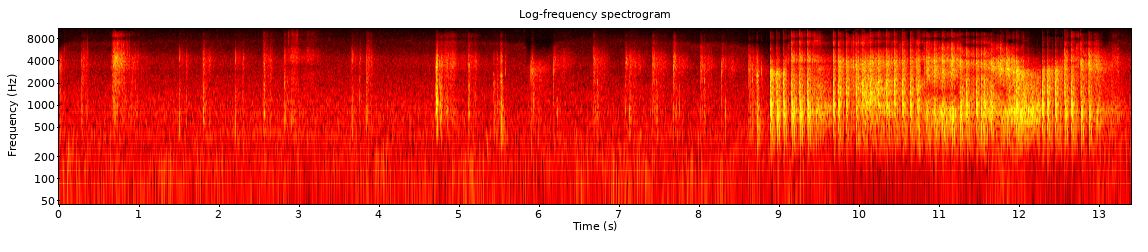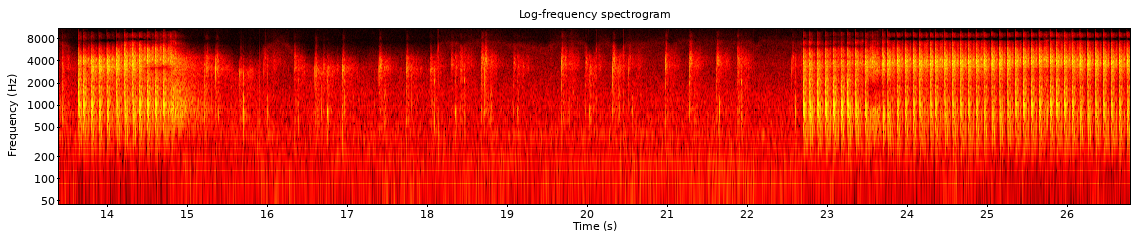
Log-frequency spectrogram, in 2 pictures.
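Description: Footsteps tap quickly on hard floors.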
